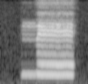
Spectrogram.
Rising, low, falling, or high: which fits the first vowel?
high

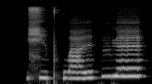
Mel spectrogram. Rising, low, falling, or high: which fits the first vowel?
low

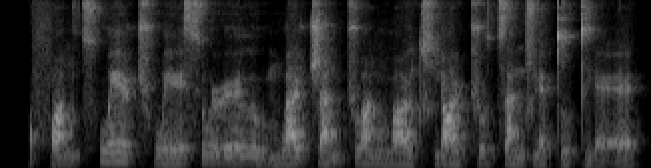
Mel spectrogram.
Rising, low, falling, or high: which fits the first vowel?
low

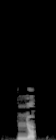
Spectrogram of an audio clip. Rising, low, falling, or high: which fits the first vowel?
falling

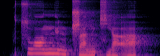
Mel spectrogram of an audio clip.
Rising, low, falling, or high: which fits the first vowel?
high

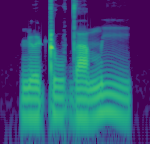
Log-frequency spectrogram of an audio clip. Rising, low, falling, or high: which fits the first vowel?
low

